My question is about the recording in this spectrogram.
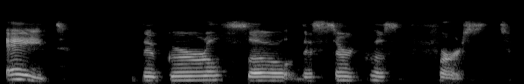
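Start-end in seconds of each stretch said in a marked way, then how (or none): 1.4-5.1 slow model reading. Shown as a demonstration. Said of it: "slow model reading".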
